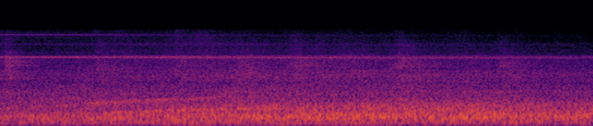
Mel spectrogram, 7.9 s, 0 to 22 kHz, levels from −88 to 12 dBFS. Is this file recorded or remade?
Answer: recorded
